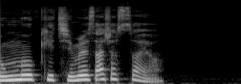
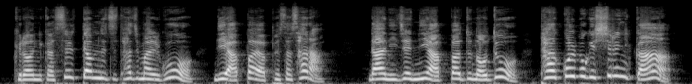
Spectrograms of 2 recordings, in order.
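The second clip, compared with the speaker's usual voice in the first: loud, higher, cutting; cruel shouting; 4 semitones higher, 7 dB louder than usual. A narrator's reading. Stepmother telling the girl she is not her daughter, cruel shout. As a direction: hurl it at the child to wound.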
